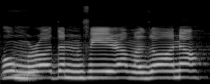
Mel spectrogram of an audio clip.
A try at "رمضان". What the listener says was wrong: زوا ہوتا ہے, زواد ہوتا ہے یا ضاد ہوتا ہے عربی میں؟ ضاد ہوتا ہے نا. رمضان یہ اردو میں ہوتا ہے. اردو میں ہم بولتے ہیں.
